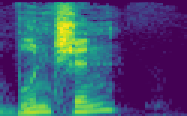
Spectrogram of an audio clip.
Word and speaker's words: Bündchen: Tom Brady has had a relationship with Gisele Bündchen.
